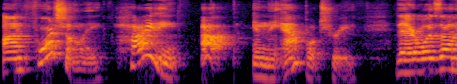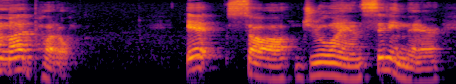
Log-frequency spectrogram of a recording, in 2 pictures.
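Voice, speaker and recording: A woman reading a picture book aloud to children, expressive and deliberate in her emphasis. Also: medium pitch, far from the mic. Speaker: children's story-time reader. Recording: echoey, roomy sound.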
